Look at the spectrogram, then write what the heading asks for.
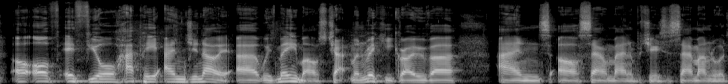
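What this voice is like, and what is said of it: Low, slightly raspy voice from cold. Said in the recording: “you've got a cold at the moment, and you've got that sort of little bit of a rasp to it ... My voice is very low at the moment”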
